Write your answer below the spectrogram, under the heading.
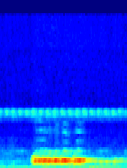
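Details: Zebra dove of the Tangguh Demak type: one smooth, even, mid-pitched cooing phrase lasting under a second, steady at first and then trailing off softly. Quiet background with a faint low hum.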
